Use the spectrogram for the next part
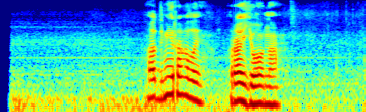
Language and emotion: Russian, sad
